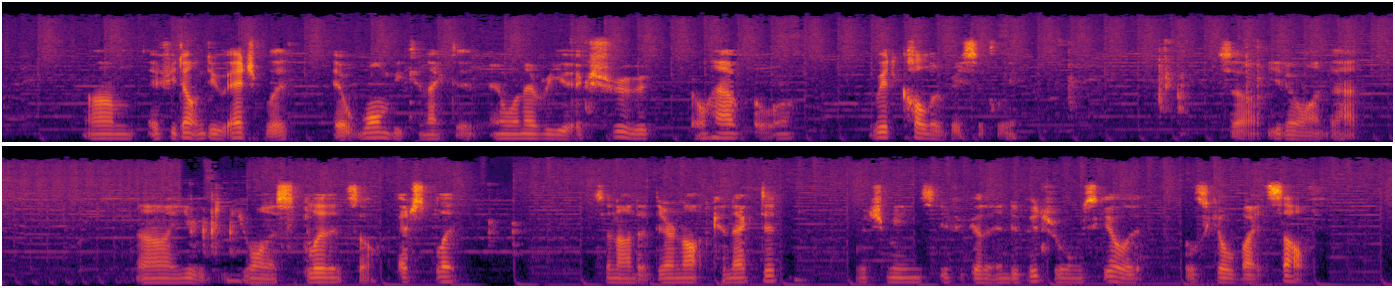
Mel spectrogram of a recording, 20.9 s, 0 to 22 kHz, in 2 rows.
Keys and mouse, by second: 4.8 e, 8.0 Tab, 8.8 ctrl+z, 9.4 Tab, 10.2 right click, 11.8 a, 12.2 a, 12.6 space, 14.1 a, 18.1 s.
